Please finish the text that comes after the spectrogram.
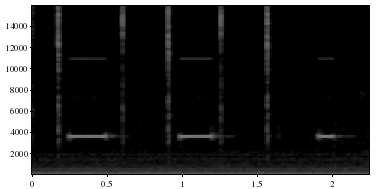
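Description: Three short electronic beeps from the roof sensor of a Ferrari F355 Spider, evenly spaced and fairly quiet over a low steady hum, with faint clicks around each tone.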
